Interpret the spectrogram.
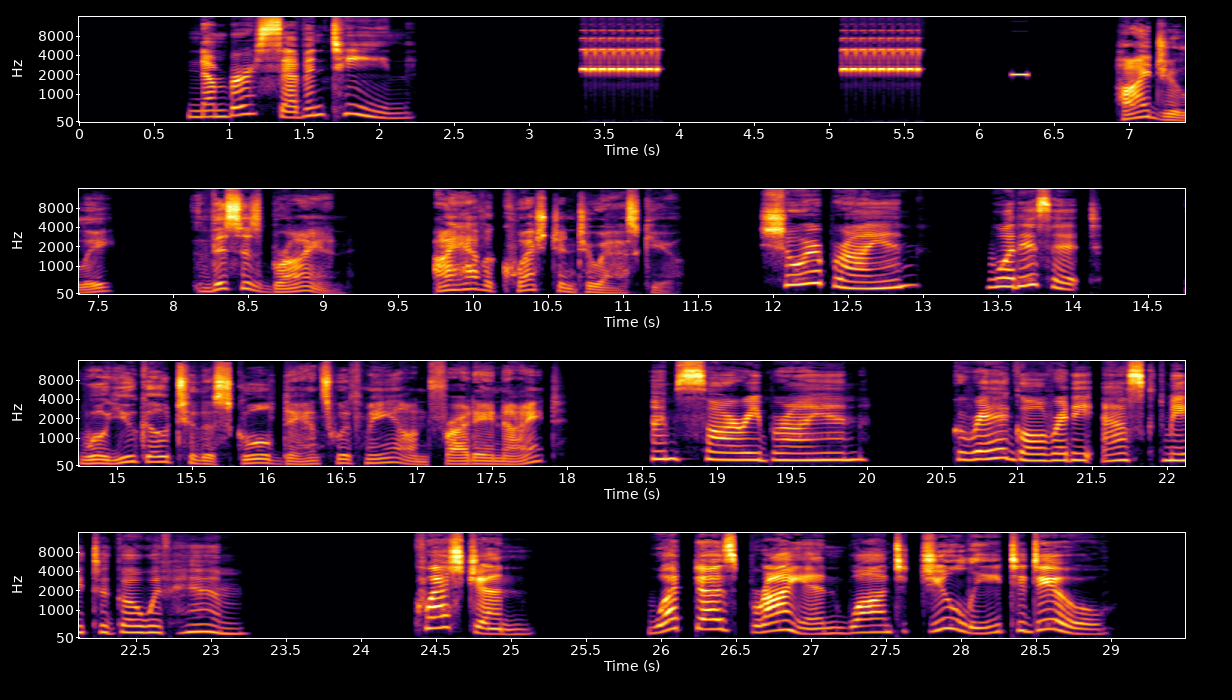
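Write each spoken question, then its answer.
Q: What does Brian want Julie to do?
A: Go to the school dance with him.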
